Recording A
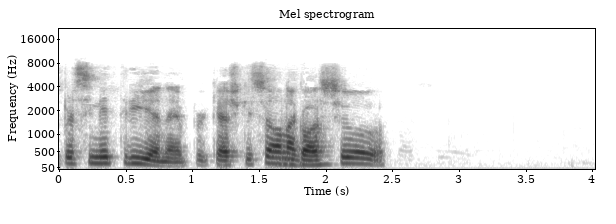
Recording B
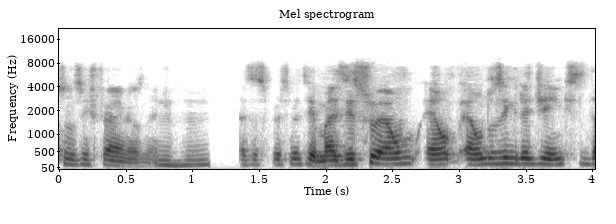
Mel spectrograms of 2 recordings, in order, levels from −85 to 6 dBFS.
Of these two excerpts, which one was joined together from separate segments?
B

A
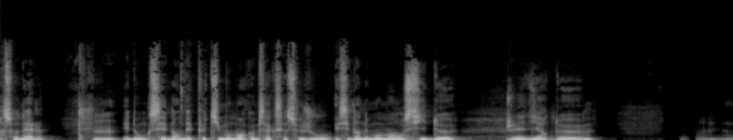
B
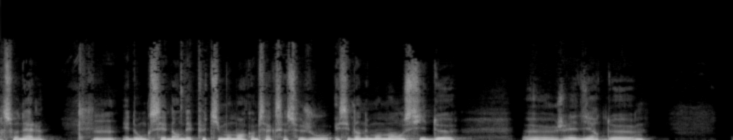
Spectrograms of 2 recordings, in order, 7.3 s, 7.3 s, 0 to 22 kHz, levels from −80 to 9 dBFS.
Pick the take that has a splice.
A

